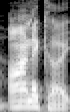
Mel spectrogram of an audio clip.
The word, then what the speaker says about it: Annika: My I think German, it's Annika. Annika, yes, it is Annika. That's a German pronunciation.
